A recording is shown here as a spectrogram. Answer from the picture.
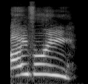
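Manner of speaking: high, loud yell of her name. A narrator's reading. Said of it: "Louisa yelled".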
